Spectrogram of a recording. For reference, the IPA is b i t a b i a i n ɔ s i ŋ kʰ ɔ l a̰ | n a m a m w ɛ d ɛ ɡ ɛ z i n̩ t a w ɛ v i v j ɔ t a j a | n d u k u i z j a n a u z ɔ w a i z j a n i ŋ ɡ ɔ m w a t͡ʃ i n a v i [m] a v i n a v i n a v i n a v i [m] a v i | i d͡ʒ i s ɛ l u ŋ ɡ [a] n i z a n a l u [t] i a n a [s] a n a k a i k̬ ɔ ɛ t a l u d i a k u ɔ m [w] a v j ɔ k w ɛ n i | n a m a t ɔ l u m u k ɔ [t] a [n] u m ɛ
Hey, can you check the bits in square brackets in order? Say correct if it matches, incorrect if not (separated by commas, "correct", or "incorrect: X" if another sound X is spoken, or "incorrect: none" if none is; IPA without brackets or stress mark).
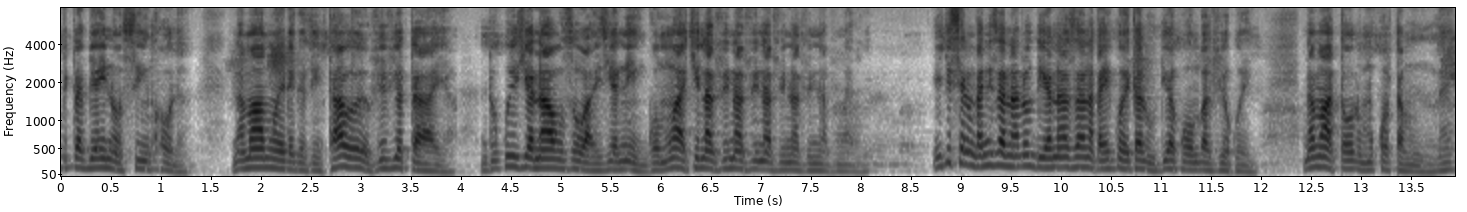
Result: incorrect: n, incorrect: n, correct, incorrect: d, incorrect: z, incorrect: b, correct, incorrect: m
